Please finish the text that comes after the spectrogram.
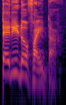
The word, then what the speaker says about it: Pteridophyta: देखिए उसका pronunciation P है बट पी is silent, we call it टेरिडोफाइटा।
